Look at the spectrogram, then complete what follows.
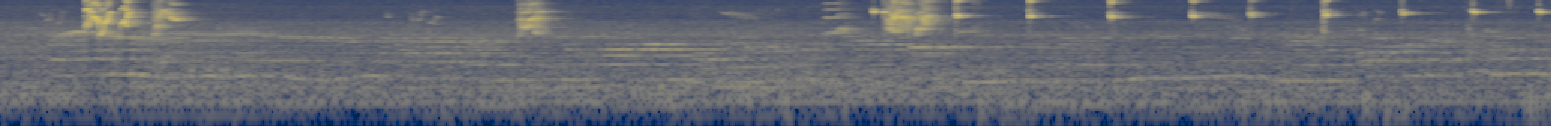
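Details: Lovebird that won first place in a presidential cup contest, giving harsh broadband squawking bursts followed by a run of sharp, high chips spaced about half a second apart, over faint steady tonal hum in the background.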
